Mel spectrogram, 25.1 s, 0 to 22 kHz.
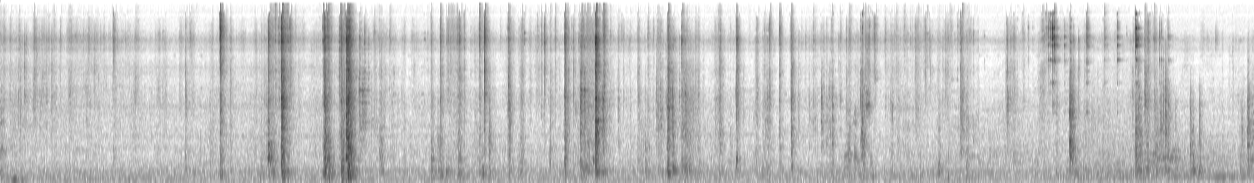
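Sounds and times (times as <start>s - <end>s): knocks and clunks: 22.6s - 25.0s.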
